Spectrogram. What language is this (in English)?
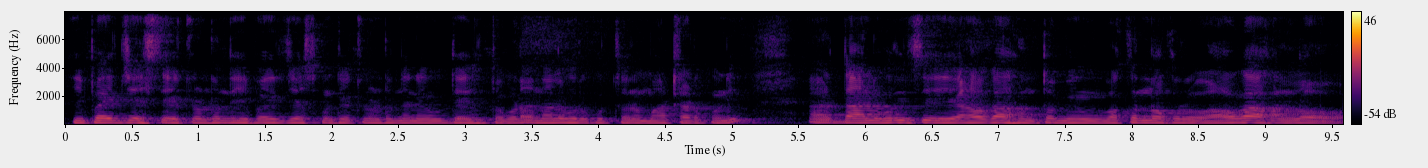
Telugu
